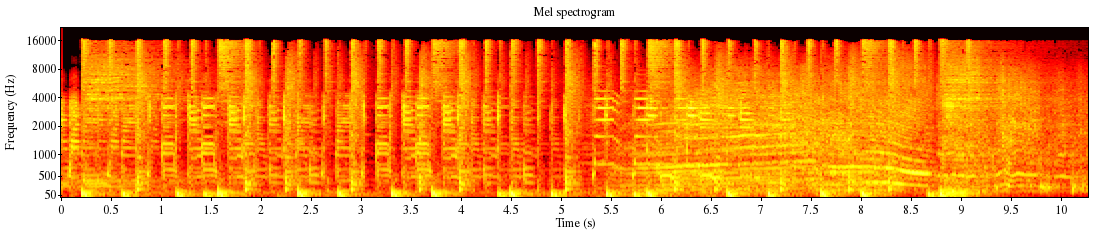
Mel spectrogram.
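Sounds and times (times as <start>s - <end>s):
sharp rhythmic thumps: 0.2s - 10.2s
Pagani Huayra supercar engine howling: 5.1s - 10.2s.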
